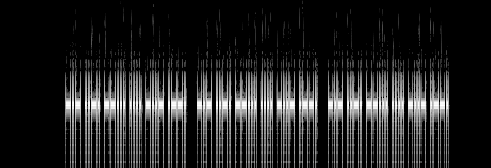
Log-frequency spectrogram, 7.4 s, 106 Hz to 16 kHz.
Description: Morse code, heard as a keyed tone, about 50 wpm, 700 Hz. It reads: KF7HXP KF7HXP KF7HXP
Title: USA Call Signs Repeated 3x 50wpm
